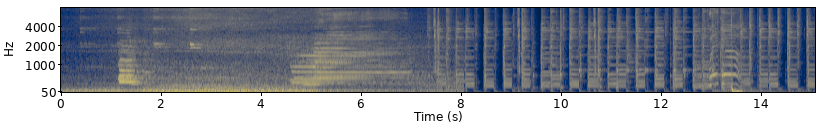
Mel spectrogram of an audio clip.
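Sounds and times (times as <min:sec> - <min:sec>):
train rumble: 0:00.0 - 0:08.1
train horn blasts: 0:01.1 - 0:02.1, 0:04.5 - 0:07.3.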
